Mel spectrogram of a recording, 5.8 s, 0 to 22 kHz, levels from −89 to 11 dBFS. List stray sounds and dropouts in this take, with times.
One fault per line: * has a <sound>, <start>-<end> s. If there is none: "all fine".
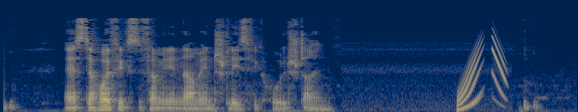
* has a chirp, 4.6-5.1 s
